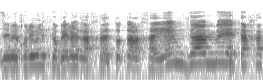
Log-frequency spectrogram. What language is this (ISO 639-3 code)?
heb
